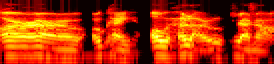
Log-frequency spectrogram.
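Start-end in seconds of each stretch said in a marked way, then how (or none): 1.5-2.7 put-on old person voice. Reading the Grandpa part aloud, greeting Xena, in an old Grandpa voice. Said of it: "Grandpa, maybe a little bit old voice?".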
